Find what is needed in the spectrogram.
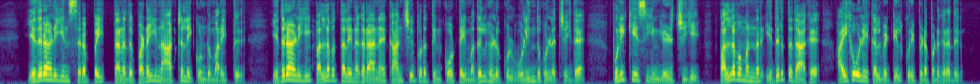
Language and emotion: Tamil, neutral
